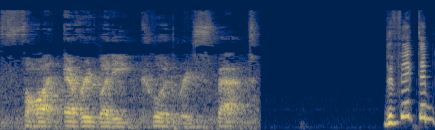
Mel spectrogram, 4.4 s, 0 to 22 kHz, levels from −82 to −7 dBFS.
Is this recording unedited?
no; 1 cut; at 2.5 s

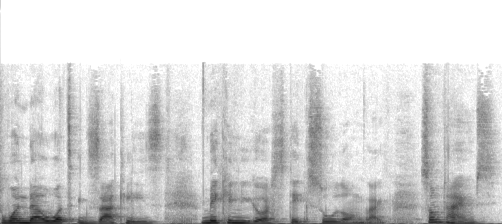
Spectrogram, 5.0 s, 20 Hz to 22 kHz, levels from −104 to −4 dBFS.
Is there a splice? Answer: no; 0 cuts

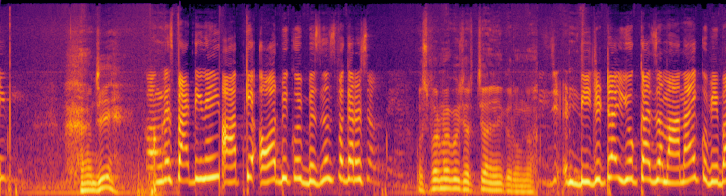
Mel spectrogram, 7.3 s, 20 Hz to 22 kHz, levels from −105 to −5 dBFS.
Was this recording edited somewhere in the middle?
yes; 2 cuts; at 2.2 s, 5.3 s

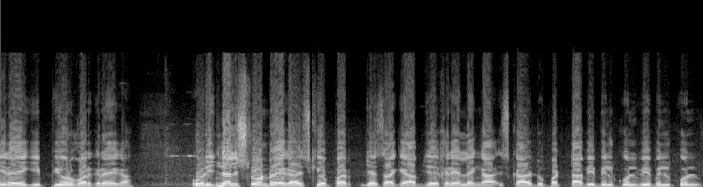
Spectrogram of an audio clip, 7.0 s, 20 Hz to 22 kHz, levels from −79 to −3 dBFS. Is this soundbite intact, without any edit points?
yes; 0 cuts

